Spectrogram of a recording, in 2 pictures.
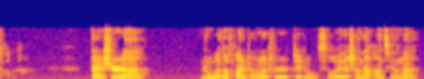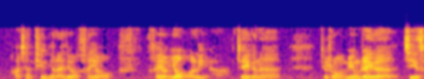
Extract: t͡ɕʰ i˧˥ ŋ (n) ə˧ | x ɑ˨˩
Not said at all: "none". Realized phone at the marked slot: n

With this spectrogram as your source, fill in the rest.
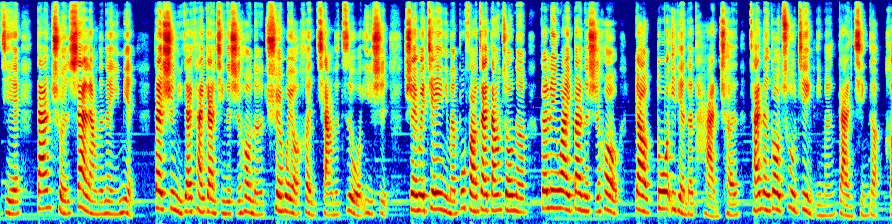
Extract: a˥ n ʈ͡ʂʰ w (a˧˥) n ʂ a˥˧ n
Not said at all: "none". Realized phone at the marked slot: ə˧˥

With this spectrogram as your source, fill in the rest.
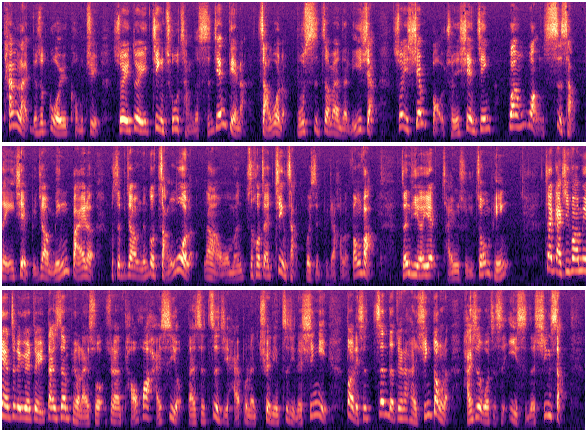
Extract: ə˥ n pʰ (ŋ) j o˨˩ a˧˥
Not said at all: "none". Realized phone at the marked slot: ŋ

